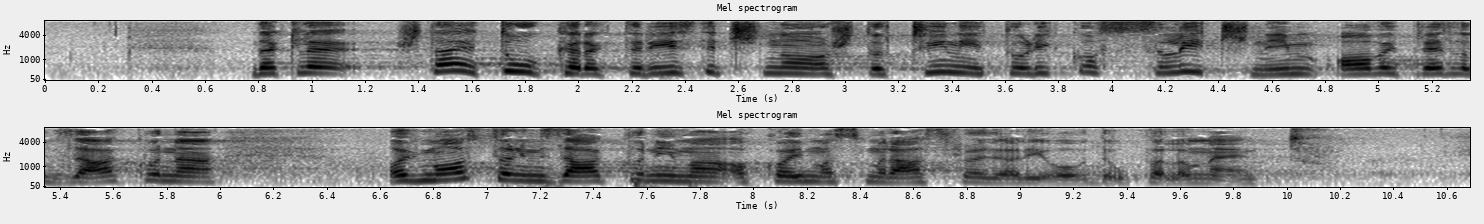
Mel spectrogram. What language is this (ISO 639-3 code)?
srp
